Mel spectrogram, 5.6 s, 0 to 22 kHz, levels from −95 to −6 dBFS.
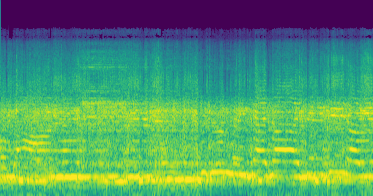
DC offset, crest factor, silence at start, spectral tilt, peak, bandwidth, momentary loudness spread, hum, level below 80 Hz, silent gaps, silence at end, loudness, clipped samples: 0.6%; 6 dB; 0 s; -4 dB/octave; 0 dBFS; 10.5 kHz; 2 LU; none; -38 dBFS; none; 0 s; -5 LUFS; under 0.1%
